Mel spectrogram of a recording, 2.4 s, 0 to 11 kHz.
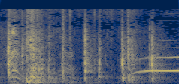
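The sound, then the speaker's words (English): Blows land in a staged fistfight in an old western radio drama as a man is punched and knocked out: a few dull, heavy thumps in quick succession, with a voice briefly heard. “Woo-wee! He won't wake up till about 10 minutes after sundown, Bill. You really smacked him.”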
